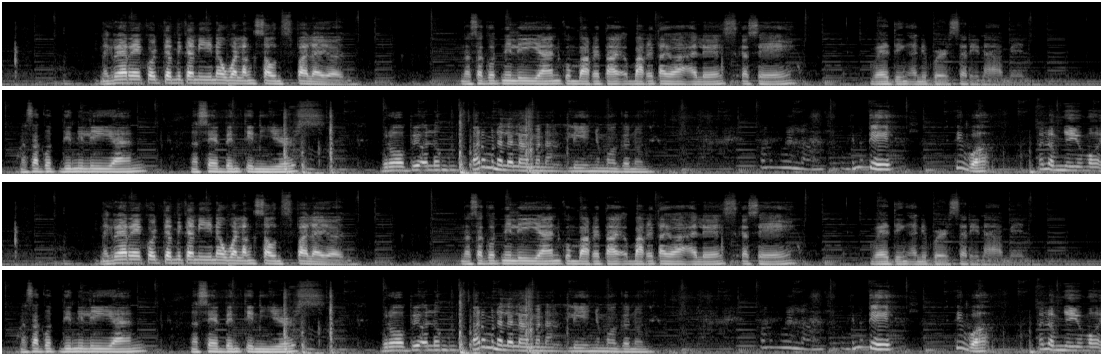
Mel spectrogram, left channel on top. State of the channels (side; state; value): both; identical; correlation 1.00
